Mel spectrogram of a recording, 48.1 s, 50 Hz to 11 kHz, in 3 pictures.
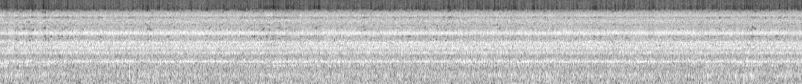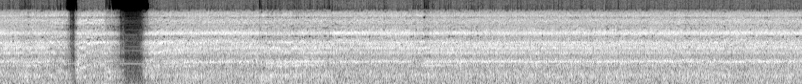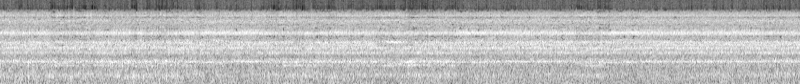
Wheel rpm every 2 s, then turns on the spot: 230, 230, 230, 230, 230, 230, 230, 230, 150, 120, 220, 220, 230, 230, 230, 230, 230, 230, 230, 230, 230, 230, 220, 230.
none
